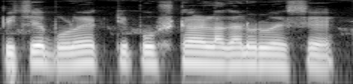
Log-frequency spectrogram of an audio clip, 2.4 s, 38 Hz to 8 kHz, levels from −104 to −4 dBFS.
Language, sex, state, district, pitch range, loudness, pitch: Bengali, male, Assam, Hailakandi, 130-145 Hz, -15 LUFS, 135 Hz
